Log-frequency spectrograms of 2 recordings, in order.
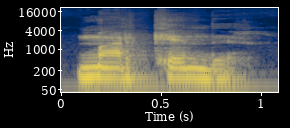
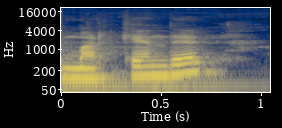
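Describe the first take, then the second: First: The stress falls on the 'Mar' syllable. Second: The stress falls on a later syllable, not 'Mar'. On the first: The speaker calls it right. "como si tuviera acento en la A" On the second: The speaker calls it wrong. "yo le estoy poniendo el acento en otro lado"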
